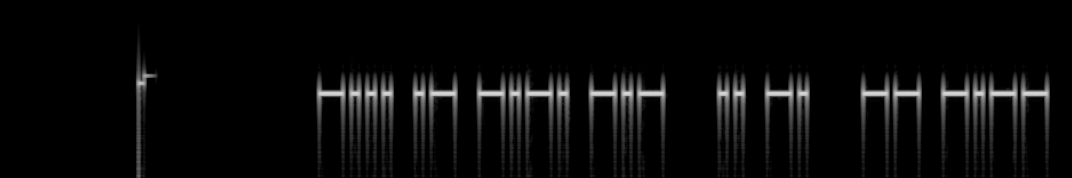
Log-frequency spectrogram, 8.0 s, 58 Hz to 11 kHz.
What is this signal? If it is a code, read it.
Morse code, heard as a keyed tone, about 20 wpm, 700 Hz. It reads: BACK IN MY
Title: Pangram Challenge v2 - 20wpm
